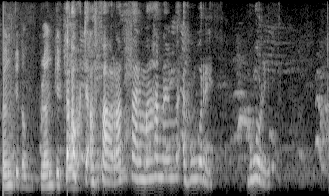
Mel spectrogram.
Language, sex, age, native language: Icelandic, other, 60-69, Russian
